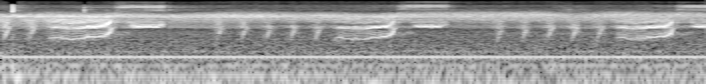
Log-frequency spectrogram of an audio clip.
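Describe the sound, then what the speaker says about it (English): Cicadas chirp in a video game scene, repeating shrill, sweeping calls in three regular bursts over a faint steady hum, with no voices. "The only sound is the chirping of cicadas"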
